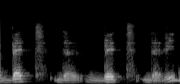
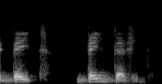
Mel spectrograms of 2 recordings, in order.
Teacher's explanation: Baït, c'est la maison, baït, se contracte en bet, la maison 2, bet David, eh ben, on va avoir tendance à dire non pas bet David, mais beit David. Et le petit ye comme ça, une petite mouillure, ce qu'on appelle une mouillure, une palatalisation. Donc on fait passer un petit peu la langue sur le palais, et ça, vous entendez un petit ye comme ça, pas très fort, mais un petit peu.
